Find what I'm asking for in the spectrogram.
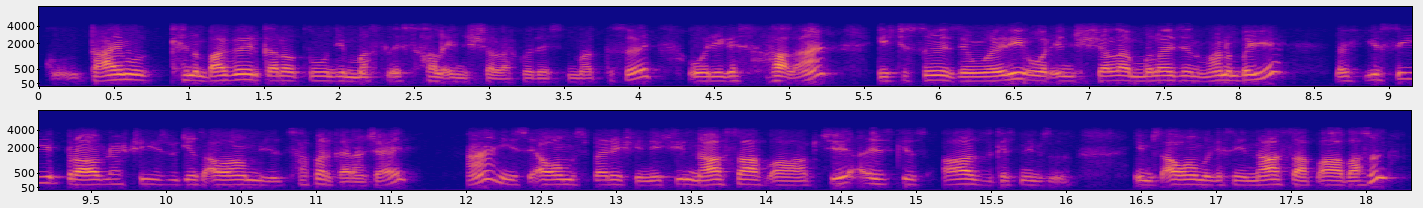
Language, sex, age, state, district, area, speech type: Kashmiri, male, 30-45, Jammu and Kashmir, Kupwara, rural, conversation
